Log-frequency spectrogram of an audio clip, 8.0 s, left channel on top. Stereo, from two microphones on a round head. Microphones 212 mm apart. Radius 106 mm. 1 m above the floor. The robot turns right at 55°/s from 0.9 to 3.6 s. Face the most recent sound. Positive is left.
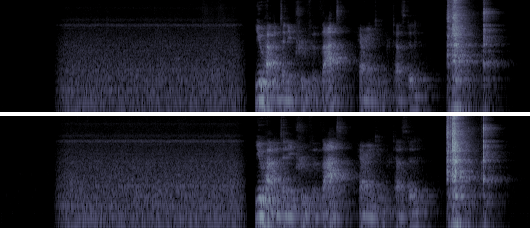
turn(degrees=-60)  # may be behind; listen again after turning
